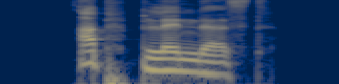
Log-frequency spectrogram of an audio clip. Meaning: inflection of abblenden: 1. second-person singular dependent present 2. second-person singular dependent subjunctive I
- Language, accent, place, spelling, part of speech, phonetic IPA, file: German, Germany, Berlin, abblendest, verb, [ˈapˌblɛndəst], De-abblendest.ogg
